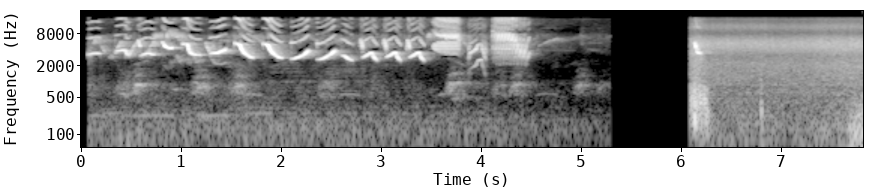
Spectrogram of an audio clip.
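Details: Trinidad bullfinch singing in the afternoon: a fast run of bright whistled and slurred notes, about four per second, for over four seconds, then a pause and a burst of hissing noise.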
